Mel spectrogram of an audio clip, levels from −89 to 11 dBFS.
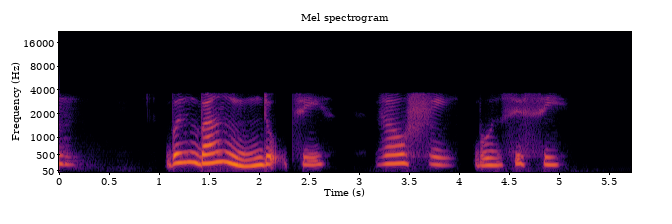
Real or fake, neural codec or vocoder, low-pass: fake; codec, 16 kHz, about 1 kbps, DyCAST, with the encoder's durations; 3.6 kHz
